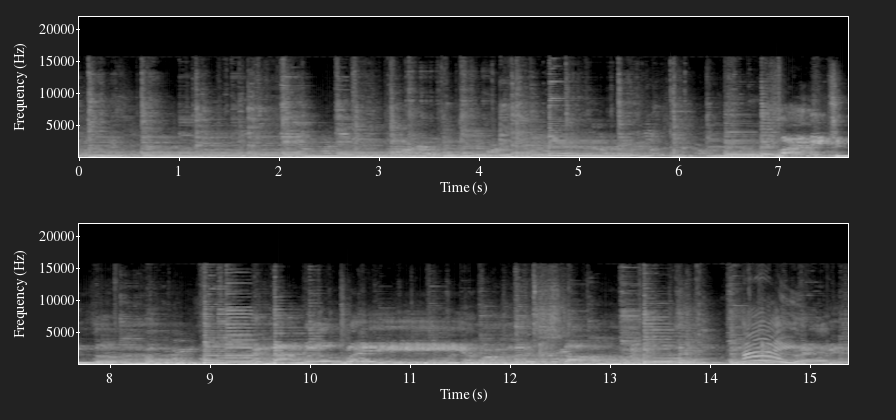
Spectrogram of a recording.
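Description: Acoustic guitar strummed steadily while a man sings a country song live.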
